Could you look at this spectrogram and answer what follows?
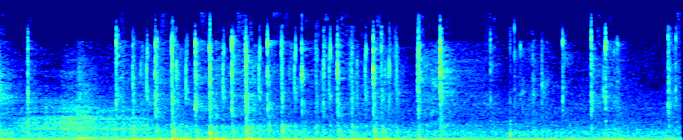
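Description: An email address is typed on a computer keyboard in quick, uneven bursts of light clicking keystrokes, close and fairly quiet, with no voice over the tapping.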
